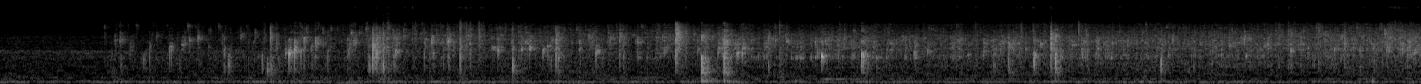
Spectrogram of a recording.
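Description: Pointed gourds (potol) frying in hot oil in a pan: a steady sizzle with many sharp crackles and spits, starting about a second in and building as more pieces go in.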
